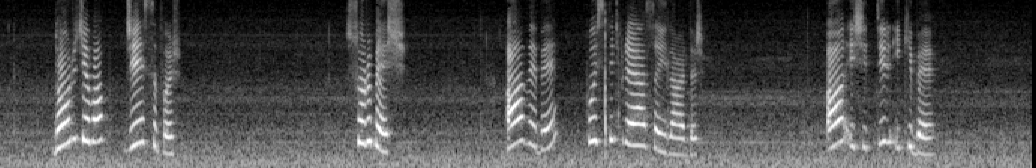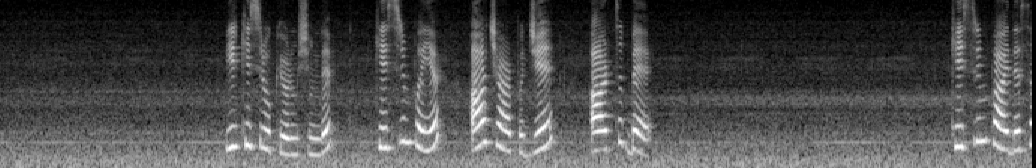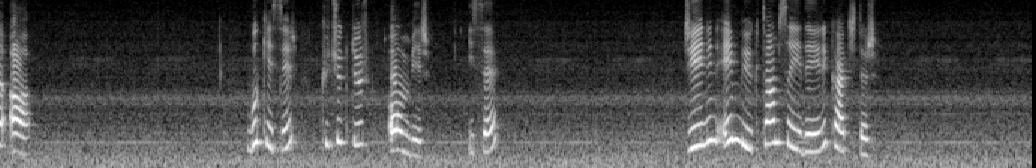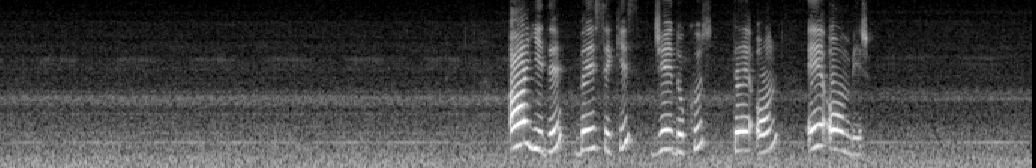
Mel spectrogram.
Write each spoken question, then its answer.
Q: C'nin en büyük tam sayı değeri kaçtır?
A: Doğru cevap D 10.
